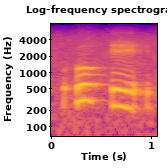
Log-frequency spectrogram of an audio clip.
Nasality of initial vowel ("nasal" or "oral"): oral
